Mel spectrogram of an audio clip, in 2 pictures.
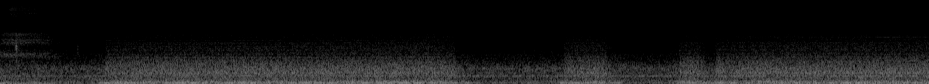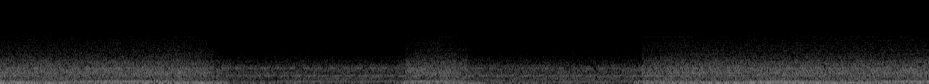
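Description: Truck engine in a trucking video game: a steady, low diesel drone interrupted by several short pauses and the hiss of air brakes, fairly quiet and without talk.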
